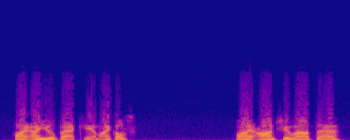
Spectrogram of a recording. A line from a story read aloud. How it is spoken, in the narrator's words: harshly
